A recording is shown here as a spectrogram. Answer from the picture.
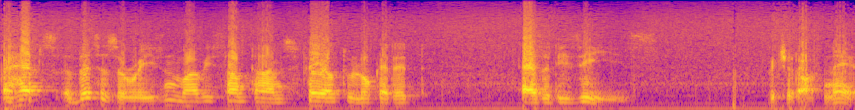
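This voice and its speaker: A man talks at a moderate pace, with long, frequent pauses. Noticeable background noise can be heard. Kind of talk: educational film narration.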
